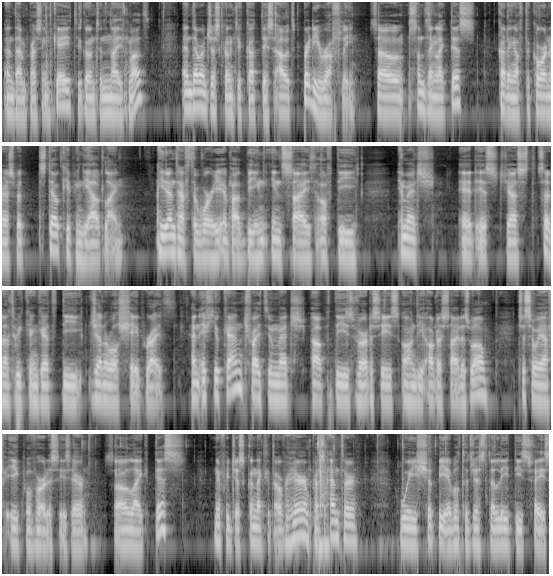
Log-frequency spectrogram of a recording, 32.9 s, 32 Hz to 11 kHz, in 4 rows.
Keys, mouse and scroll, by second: 0.6 k, 2.5 shift+click, 2.7 shift+middle click, 4.2 shift+middle click, 7.9-10.2 shift+middle drag, 12.5 shift+middle click, 19.1 shift+middle click, 22.2 shift+middle click, 26.1 shift+middle click, 30.5 shift+middle drag, 31.1 click, 31.1 3, 31.6 shift+click, 31.9 x.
